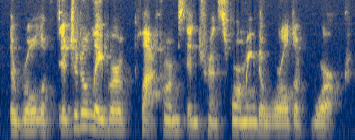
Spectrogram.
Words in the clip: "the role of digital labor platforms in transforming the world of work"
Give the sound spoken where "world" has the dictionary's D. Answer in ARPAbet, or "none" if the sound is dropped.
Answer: D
